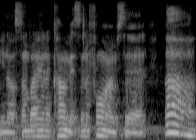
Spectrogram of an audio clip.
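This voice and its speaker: Background noise is clearly present. Words come out at a fairly quick pace. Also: man. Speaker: video game player. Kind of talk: casual talk to camera.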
